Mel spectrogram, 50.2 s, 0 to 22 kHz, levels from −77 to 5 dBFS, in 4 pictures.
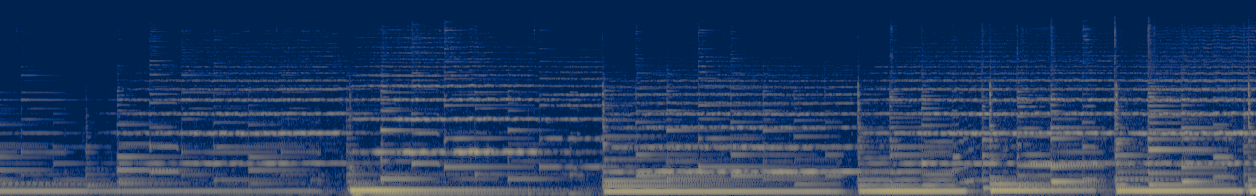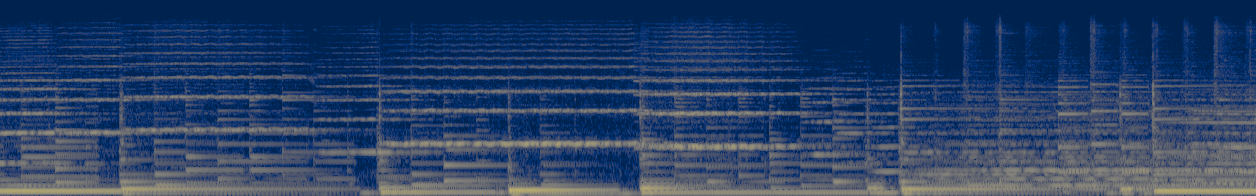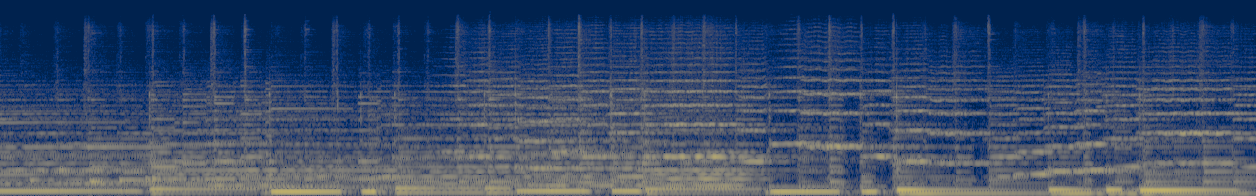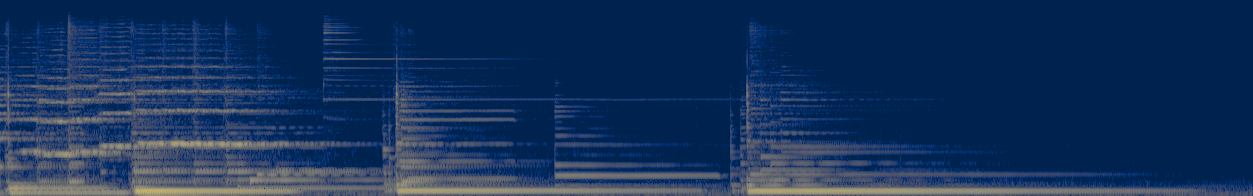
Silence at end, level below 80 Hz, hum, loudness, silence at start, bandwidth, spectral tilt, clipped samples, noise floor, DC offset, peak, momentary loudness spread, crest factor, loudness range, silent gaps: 0.65 s; -38 dBFS; none; -26 LUFS; 0 s; 15.5 kHz; -6 dB/octave; under 0.1%; -55 dBFS; under 0.1%; -8 dBFS; 13 LU; 16 dB; 7 LU; none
